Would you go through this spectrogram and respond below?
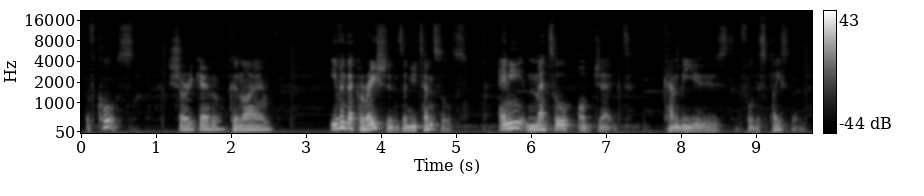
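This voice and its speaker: A man voicing a solemn, cryptic mentor who sees the future, in a theatrical, measured, formal manga read-aloud. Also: mid-range voice, mellow, slightly rough, faint music behind. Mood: solemn, instructive.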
